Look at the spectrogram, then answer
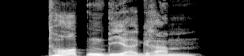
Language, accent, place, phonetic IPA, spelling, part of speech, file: German, Germany, Berlin, [ˈtɔʁtn̩diaˌɡʁam], Tortendiagramm, noun, De-Tortendiagramm.ogg
- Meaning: pie chart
